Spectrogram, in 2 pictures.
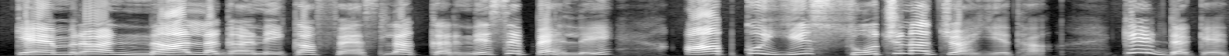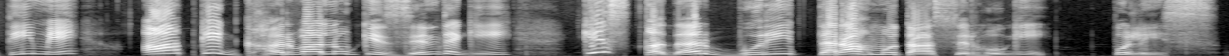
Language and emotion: Urdu, angry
